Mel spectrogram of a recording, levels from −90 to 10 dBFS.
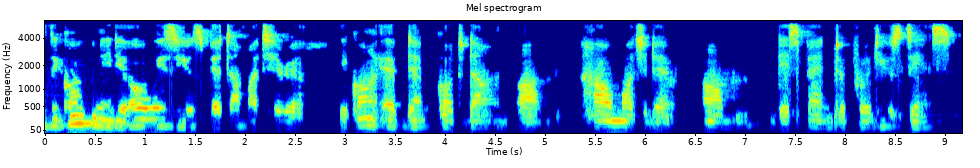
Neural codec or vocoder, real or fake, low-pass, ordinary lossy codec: none; real; 5.4 kHz; none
